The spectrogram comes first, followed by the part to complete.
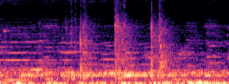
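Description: Music accompanying a group dance, with dancers' feet tapping and landing on the wooden stage floor. A few louder footfalls come in the second half.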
